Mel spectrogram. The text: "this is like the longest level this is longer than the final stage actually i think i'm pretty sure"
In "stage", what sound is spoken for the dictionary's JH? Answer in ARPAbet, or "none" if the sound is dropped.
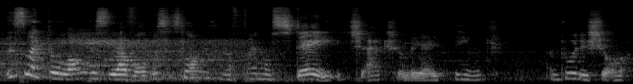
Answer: CH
